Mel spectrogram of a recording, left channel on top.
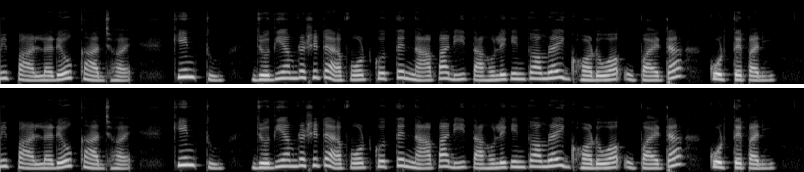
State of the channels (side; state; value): both; identical; correlation 1.00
